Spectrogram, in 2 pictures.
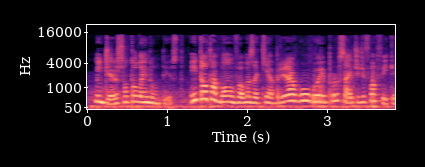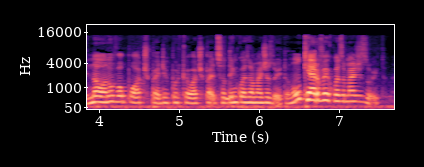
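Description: A woman's voice: a little high, racing, few pauses, darkish tone, slight background noise. A young woman reading a fanfic aloud, with playful, jokey asides. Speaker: vlogger.

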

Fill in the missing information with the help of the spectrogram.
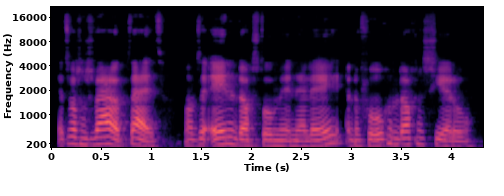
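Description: A woman's voice: low voice, fairly even intonation, a little fast, natural voice. A woman voicing a flamboyant, vain and chatty grown woman who talks in a playful, showy way for an audiobook. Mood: reminiscing. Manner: playful, showing off.

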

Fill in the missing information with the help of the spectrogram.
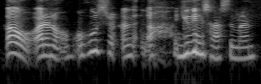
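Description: A young woman co-hosts a podcast, her voice on the high side and a little fast. She chats casually and hesitantly, with lots of filler words.

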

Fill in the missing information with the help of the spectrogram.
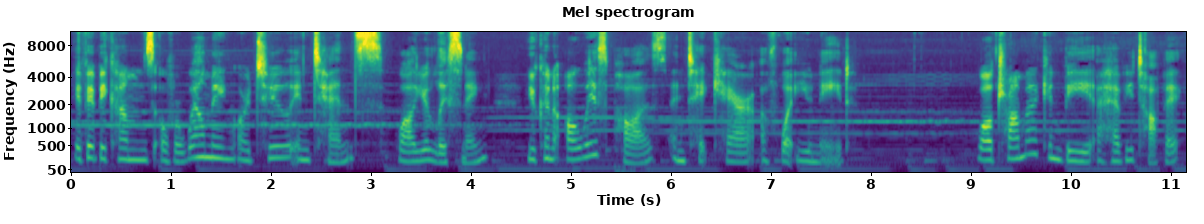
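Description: A woman hosts a podcast, speaking in a gentle, measured and caring way at a middle pitch. Faint music plays softly behind her voice. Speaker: podcast host. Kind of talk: podcast introduction and interview.

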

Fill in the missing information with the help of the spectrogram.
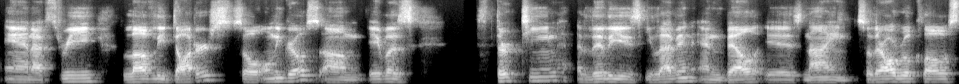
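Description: Upbeat low-voiced man from Hawaii. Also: fairly bright tone. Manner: upbeat, enthusiastic. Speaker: podcast guest. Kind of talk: casual interview chat.

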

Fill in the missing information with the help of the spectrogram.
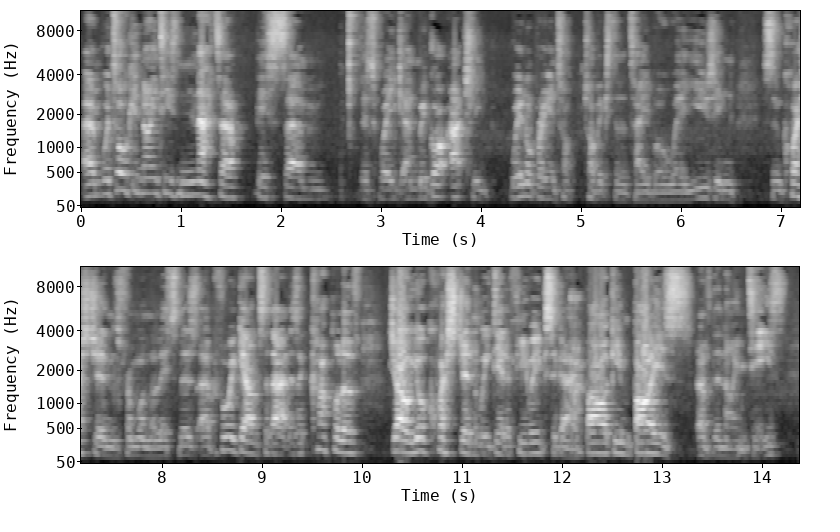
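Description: A man's voice: mid-range voice, brisk, few pauses, a bit bright. British male podcast host, middle-aged, mid-range voice, chatty, informal and a bit rambling. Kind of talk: casual podcast chat.

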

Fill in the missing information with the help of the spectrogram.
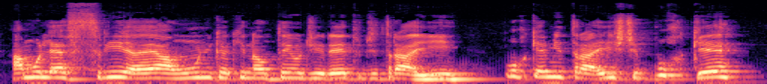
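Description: A man's voice: high voice, very animated, a little slow, darkish tone, pitched above the performer's own voice. A man voicing a middle-aged husband who has been betrayed, bitter and anguished, speaking intensely.

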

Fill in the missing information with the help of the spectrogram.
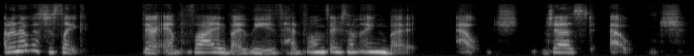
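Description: A woman with a notably high voice co-hosts a casual podcast about music. She is chatty and playfully teasing, laughing often. Her voice sits close and dry on her microphone, with no room sound. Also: expressive, unhurried, gravelly, pushed and bright, dry recording. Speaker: podcast co-host. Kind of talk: casual chat reviewing songs. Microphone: own microphone while recording.

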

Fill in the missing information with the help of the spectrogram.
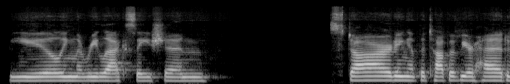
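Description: A woman leading a guided hypnosis meditation in a slow, soothing, steady way. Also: on the low side, poor audio. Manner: slow, soothing, monotone guidance.

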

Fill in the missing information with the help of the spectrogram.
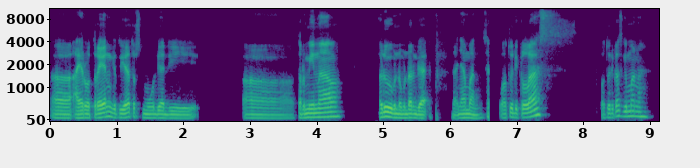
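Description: A middle-aged man, a professor and vice dean, giving a long, thoughtful interview answer with many pauses and restarts. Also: lowish voice, darkish tone. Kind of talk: interview answer, casual explaining.

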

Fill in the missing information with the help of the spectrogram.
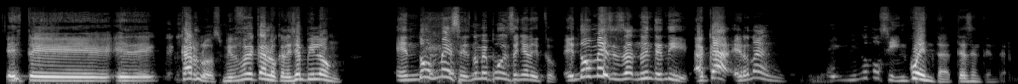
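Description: A man hosting a podcast, joking excitedly and laughing as he plugs a friend's channel. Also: sits high, normal speed, no room sound, studio quality. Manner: excitable, laughing, playfully mock-amazed. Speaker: podcast host. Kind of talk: joking podcast banter with live promotion.

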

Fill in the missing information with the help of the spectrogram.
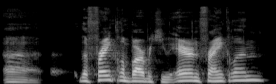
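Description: A man's voice: a little high, expressive, moderate pace, sharp tone. A man co-hosting a podcast, chatting casually in a rambling, self-interrupting, jokey way. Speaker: podcast co-host. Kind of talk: casual chat.

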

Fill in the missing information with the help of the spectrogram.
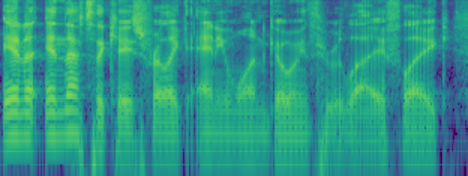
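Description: A young man co-hosting a podcast, easygoing and full of fillers as he steers the chat. His voice is deep and dark with a gravelly fry, recorded close and dry. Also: very animated, moderate pace, no room sound. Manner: easygoing, many fillers, leads the talk. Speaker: podcast co-host. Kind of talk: casual chat.

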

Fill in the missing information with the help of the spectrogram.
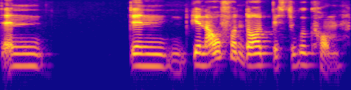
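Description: A reader voicing Zorak, a theatrical male schemer who mourns and gloats in drawn-out, operetta-like dramatics. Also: medium pitch, very animated, vocal fry, a little mellow, exaggerated voice. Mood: gloating. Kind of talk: storybook reading.

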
